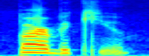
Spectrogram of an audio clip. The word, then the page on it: barbecue: American English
